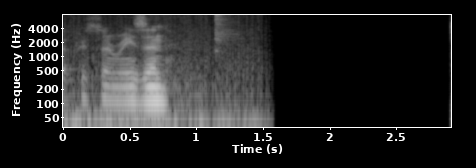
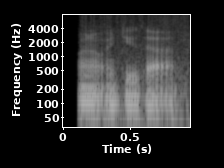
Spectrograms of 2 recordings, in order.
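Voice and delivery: whispering; 9 dB quieter, faster than usual. Real, not acted. Unvoiced aside.

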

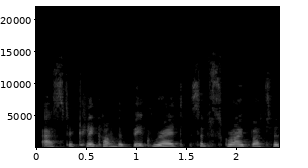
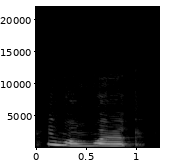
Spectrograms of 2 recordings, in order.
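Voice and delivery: sniffly; 7 semitones higher, 7 dB louder, slower than usual. Acted. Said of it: "Zack sniffed".

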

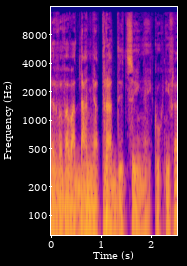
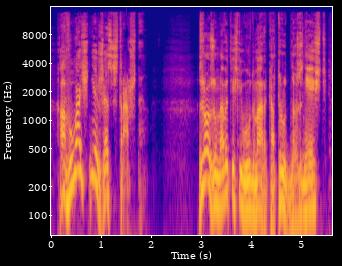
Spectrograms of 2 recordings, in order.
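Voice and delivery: reprimand; 11 semitones higher, 5 dB louder than usual. A narrator's reading. Jonathan lectures Markus.

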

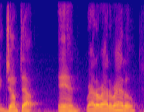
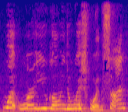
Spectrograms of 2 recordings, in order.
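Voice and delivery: high, incredulous character question; chiding himself; 13 semitones higher than usual. A narrator's reading. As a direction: question yourself in a squeaky high voice. Character chides himself over a wish.

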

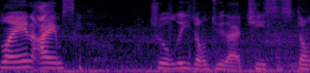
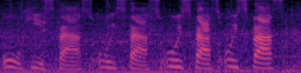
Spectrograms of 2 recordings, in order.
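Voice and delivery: usual speaking voice

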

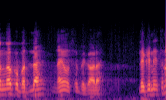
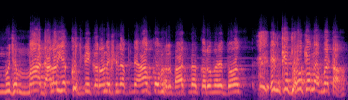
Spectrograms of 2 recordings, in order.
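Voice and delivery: high, urgent appeal; emotional outburst, pitched well up; impassioned pleading; 6 semitones higher than usual. Acted. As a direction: beg a dear friend with all you have. Begs friend not to ruin himself.

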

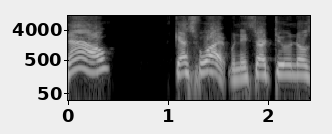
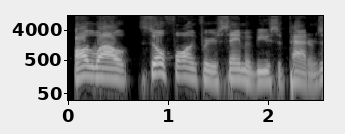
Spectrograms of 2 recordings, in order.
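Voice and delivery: ordinary delivery

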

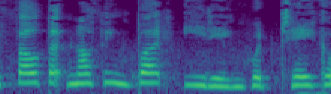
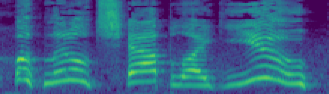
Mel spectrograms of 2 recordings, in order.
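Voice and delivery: laughing; 4 semitones higher, 4 dB louder than usual. A narrator's reading. Gentlemen mock the boy.

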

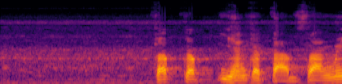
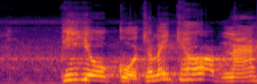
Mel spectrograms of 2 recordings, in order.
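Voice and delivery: quoting a fan; 7 semitones higher, much slower than usual. Retold or imitated. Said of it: "เธอก็เอาหน้าสดมาเลย".

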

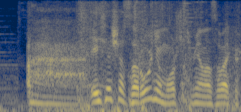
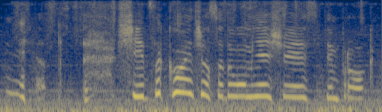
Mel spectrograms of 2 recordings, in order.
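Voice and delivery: high-pitched; 11 semitones higher than usual. Real, not acted. High-pitched frantic talk.

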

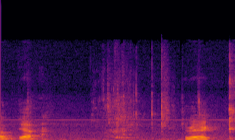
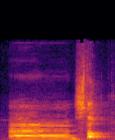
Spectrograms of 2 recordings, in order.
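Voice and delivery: calling time; 12 semitones higher, 9 dB louder than usual. Real, not acted.

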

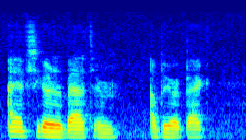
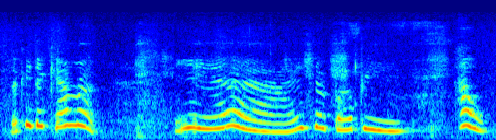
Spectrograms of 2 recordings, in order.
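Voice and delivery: dog voice. Real, not acted. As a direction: coo at the puppy up high. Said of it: "That's my dog voice".

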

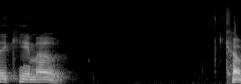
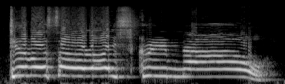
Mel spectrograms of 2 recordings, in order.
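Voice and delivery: high, loud, slow demanding chant; kids yelling together; 5 dB louder, slower than usual. A narrator's reading. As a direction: yell it as a mob of kids. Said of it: "they yelled together".

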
